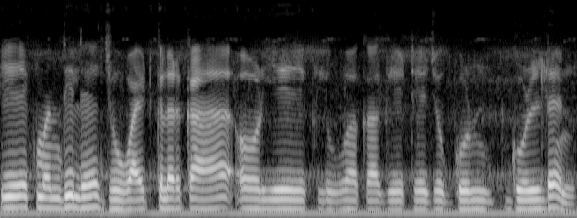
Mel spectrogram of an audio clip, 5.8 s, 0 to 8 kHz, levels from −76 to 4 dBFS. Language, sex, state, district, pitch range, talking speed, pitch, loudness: Hindi, male, Bihar, Katihar, 125-145 Hz, 205 wpm, 130 Hz, -15 LUFS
